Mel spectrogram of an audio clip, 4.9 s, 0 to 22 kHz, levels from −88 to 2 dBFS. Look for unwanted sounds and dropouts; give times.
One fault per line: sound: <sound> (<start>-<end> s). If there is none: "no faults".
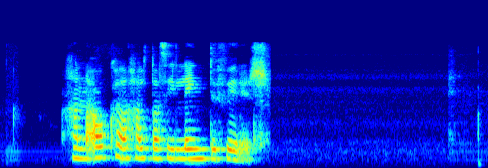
no faults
